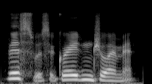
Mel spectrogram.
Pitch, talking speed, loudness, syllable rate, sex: 205 Hz, 195 wpm, -17 LUFS, 5.3 syllables/s, female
